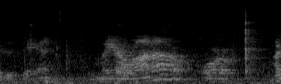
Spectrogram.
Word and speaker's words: Majorana: So people either say Majorana or Majorana. It's actually Majorana. It's not marijuana, which is the temptation.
